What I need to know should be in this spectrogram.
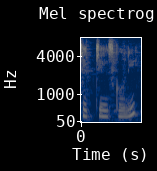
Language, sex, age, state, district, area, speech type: Telugu, female, 30-45, Telangana, Jagtial, rural, spontaneous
